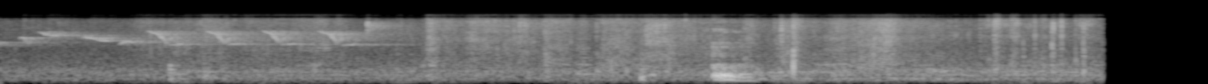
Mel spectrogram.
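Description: A bird singing a quick series of about five repeated, downward-sliding high notes over steady outdoor background noise, followed by a brief low sound about three and a half seconds in; the sound cuts off shortly before the end.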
